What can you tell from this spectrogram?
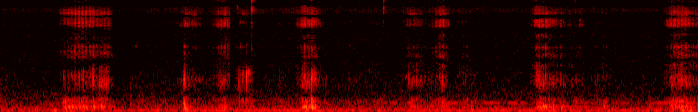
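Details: Close, quiet purr of a pet cat: a continuous deep rumble broken into uneven breathy surges about every one to two seconds, with small rustling touches between them.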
